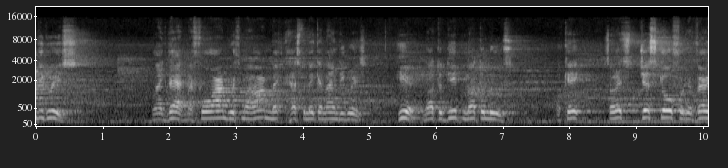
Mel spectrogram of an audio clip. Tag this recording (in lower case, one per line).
speech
